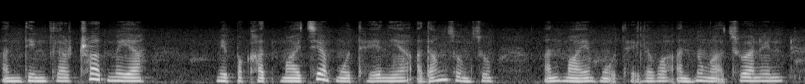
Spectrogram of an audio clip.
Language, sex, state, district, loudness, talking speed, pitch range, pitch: Mizo, female, Mizoram, Aizawl, -17 LUFS, 200 wpm, 145-160 Hz, 155 Hz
